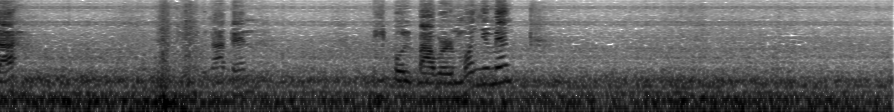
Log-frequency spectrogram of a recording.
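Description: A car engine hums steadily from inside the moving car.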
